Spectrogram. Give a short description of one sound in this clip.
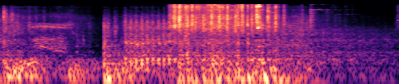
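A rifle fires rapid gunshots.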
